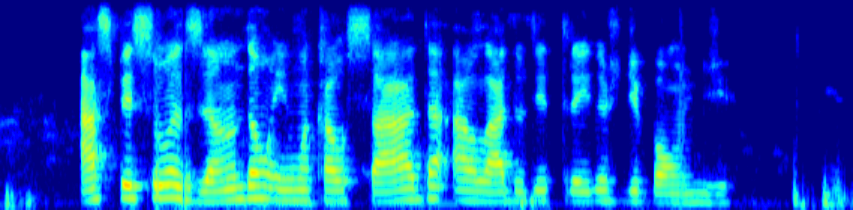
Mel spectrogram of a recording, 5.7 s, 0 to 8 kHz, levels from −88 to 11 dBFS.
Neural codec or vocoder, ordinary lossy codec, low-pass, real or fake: none; Opus, 16 kbps; 7.2 kHz; real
